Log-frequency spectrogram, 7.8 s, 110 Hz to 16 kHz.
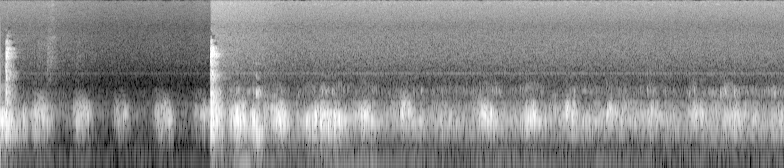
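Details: Doppler fetal heartbeat of a baby girl at 23 weeks of pregnancy: rapid, regular whooshing pulses at about 154 beats a minute, normal.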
